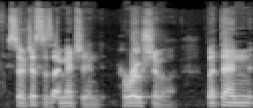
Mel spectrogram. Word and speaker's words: Hiroshima: So just as I mentioned, Hiroshima, but then there's kind of the more Japanese way to pronounce it, but still in English, is like Hiroshima. But then there's the Japanese pronunciation, which would be Hiroshima. So, which do I go with? Yeah. But so Hiroshima is like close to the Japanese version, but Hiroshima is kind of like the English version of the city, right?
